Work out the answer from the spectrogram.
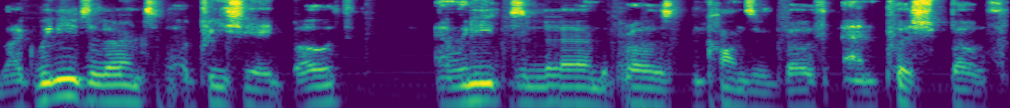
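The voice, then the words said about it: American-sounding accent. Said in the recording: “you sound American, bro. ... that's just my accent. I'm not putting it on. ... I sound American”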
